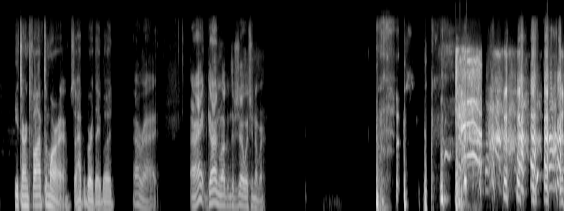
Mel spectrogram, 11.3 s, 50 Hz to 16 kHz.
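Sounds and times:
speech: 0.3s - 3.2s, 3.8s - 5.4s, 10.1s - 10.8s
person coughing: 7.5s - 9.6s
person hacking and clearing throat: 7.5s - 9.6s
laughter: 8.7s - 11.2s.

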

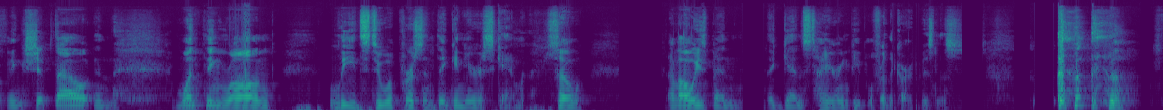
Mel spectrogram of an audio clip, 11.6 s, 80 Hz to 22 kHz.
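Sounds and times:
speech: 0.1s - 5.9s, 6.7s - 9.7s, 10.6s - 11.4s
person coughing: 10.6s - 11.4s.

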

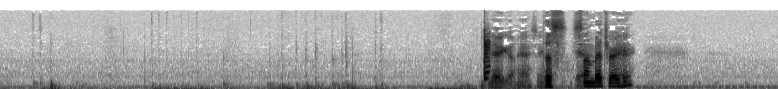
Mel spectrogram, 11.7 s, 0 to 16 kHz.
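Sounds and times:
quiet typing on a computer keyboard: 0.5s - 0.8s, 2.2s - 3.4s, 4.0s - 5.8s
speech: 7.4s - 9.6s.

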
